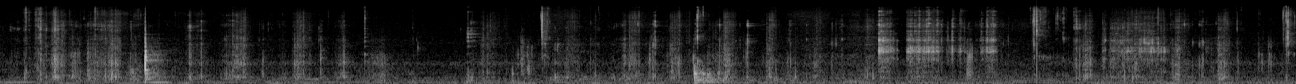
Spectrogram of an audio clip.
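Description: Close-up chewing and crunching of dry, crunchy beer snacks such as chips and nuts: irregular crisp crunches and clicks, with a denser run of crunching about nine seconds in.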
